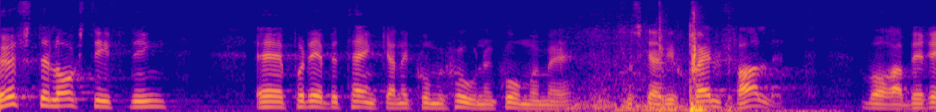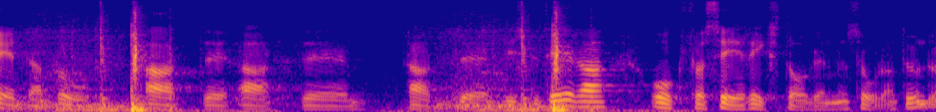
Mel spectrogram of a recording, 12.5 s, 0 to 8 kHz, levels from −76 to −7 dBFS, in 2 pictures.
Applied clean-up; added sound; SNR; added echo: none; Drawer open or close; 1 dB; none.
